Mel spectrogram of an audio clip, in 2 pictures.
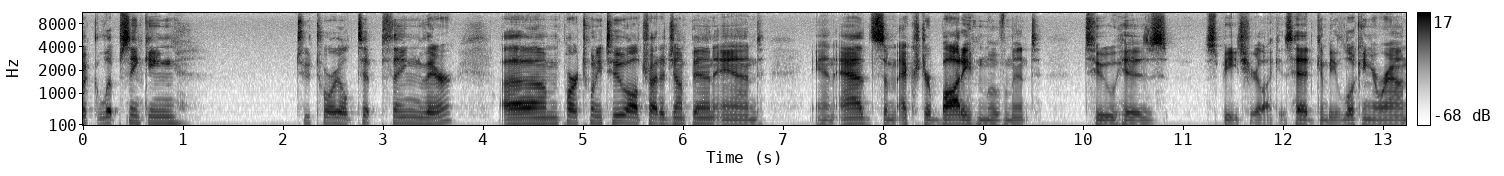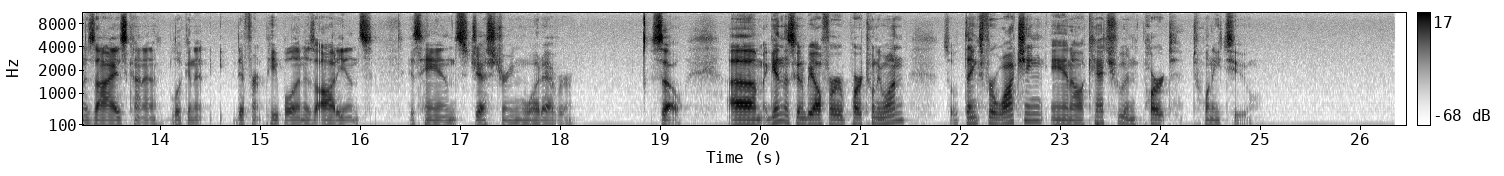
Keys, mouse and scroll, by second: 3.5-8.3 middle drag, 19.8-23.5 middle drag, 24.7 middle click.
